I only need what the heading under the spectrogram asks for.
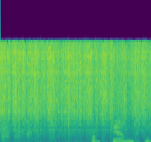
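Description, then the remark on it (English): Breaking up weed with a CD: a steady, dry crackling and scraping runs throughout, joined near the end by a few brief squeaky, honk-like tones. “This is how you break your weed up, man.”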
